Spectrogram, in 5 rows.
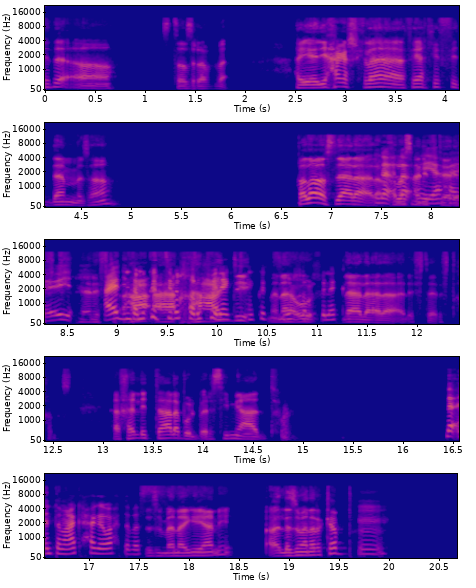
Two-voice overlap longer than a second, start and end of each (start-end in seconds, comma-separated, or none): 7.4-11.3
